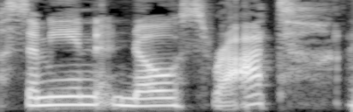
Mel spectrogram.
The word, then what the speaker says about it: Samin Nosrat: Heat by Samin Nora. Wow, Samin Nosrat. I totally said that wrong.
